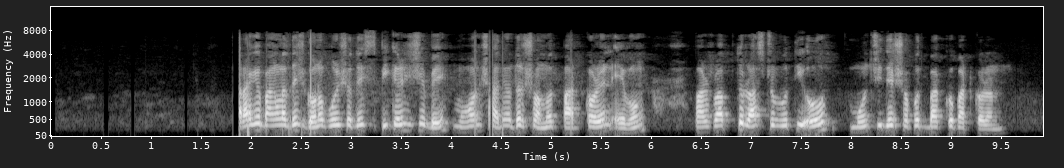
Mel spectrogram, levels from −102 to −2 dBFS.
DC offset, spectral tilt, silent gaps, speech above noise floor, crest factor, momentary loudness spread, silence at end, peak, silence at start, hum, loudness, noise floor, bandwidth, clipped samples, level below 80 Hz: under 0.1%; -4.5 dB/octave; none; 47 dB; 18 dB; 7 LU; 0.45 s; 0 dBFS; 1.85 s; none; -18 LUFS; -64 dBFS; 7.8 kHz; under 0.1%; -58 dBFS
